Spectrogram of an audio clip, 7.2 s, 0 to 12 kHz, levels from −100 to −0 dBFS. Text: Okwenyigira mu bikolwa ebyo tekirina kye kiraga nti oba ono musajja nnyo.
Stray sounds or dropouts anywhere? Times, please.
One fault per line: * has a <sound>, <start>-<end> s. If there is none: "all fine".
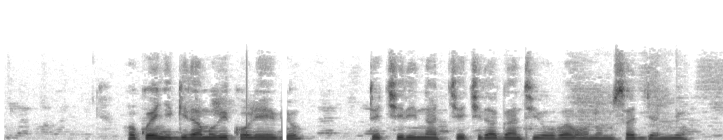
* has a dropout, 2.8-2.9 s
